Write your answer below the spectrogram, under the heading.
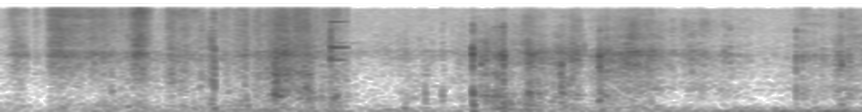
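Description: Nylon backpack being handled and opened: irregular fabric rustling with many short clicks and scrapes of buckles and straps.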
